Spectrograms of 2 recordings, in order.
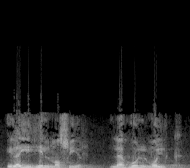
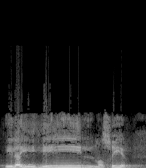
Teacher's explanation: فقد اتفق جميع القراء على قصر هاء الضمير إذا وقعت قبل الساكن · Shown in: first take · سواء كانت مسبوقة بالساكن أو مسبوقة بالمتحرك.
